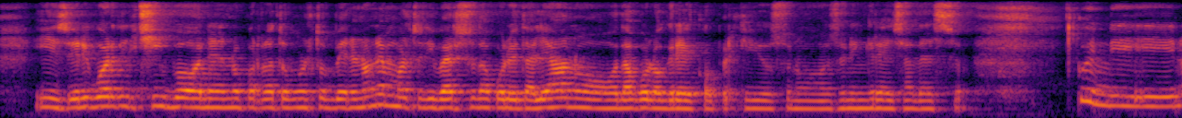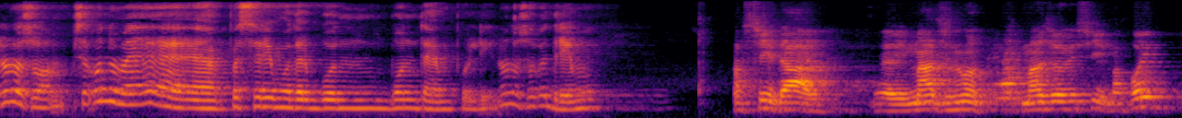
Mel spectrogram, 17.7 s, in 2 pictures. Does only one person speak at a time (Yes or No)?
Yes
